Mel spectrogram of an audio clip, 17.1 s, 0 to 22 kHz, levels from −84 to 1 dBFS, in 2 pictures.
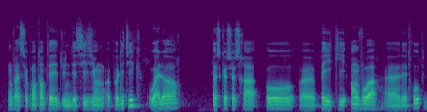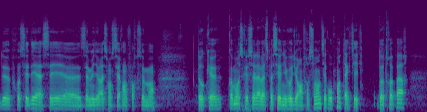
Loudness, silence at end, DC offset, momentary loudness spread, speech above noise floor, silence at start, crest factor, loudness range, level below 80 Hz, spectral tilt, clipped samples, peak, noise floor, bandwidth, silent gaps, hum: -31 LUFS; 0.4 s; under 0.1%; 6 LU; 39 dB; 0.15 s; 18 dB; 3 LU; -64 dBFS; -5.5 dB/octave; under 0.1%; -12 dBFS; -70 dBFS; 13 kHz; none; none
